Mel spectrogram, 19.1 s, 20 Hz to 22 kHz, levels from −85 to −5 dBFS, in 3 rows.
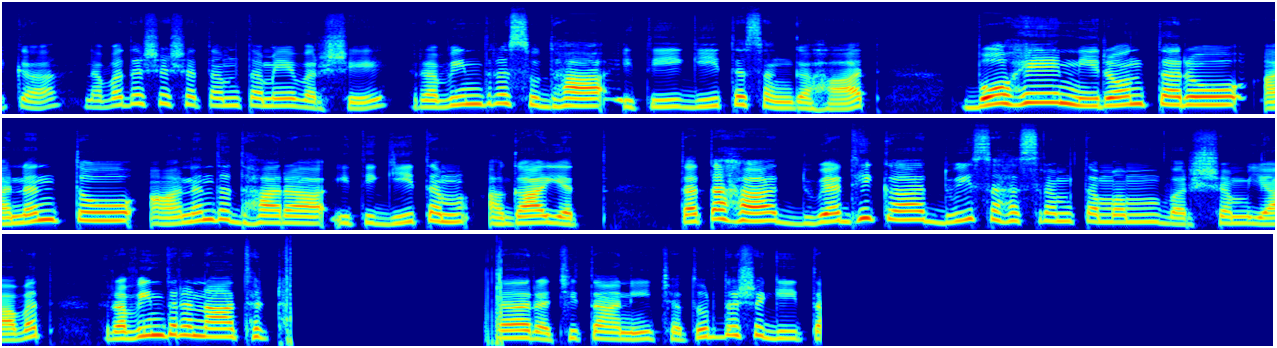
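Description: A speech recording with three faults. At the start, automatic gain rising: the gain control judged the input too quiet and pushed its gain up by about 12 dB between 0.07 and 4.23 s, so the voice and the background swell together over those first four seconds. From 14.15 to 15.23 s, the cable was pulled and plugged in while live. Right after "वर्षं यावत् रवीन्द्रनाथ" a pop cuts the sound to near silence for about 1.03 s, a 61 ms burst of 50 Hz mains buzz sounds as the plug tip makes partial contact, and a second pop brings the sound back just before "रचितानि चतुर्दश". At 16.82 s, immediately after "रचितानि चतुर्दश", the input was likely lost and the recorder kept writing silence, an audio dropout to silence. The sound stops mid-flow and the rest of the clip is dead silence with no room tone.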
